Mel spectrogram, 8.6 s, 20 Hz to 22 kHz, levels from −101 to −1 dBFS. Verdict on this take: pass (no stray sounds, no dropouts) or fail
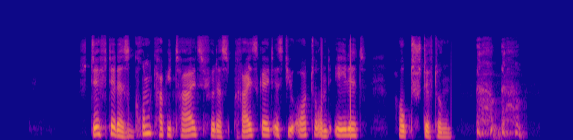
fail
